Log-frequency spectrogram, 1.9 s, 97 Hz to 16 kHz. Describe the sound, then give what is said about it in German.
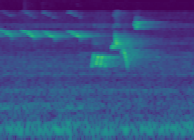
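A nightingale sings alone in Bamberg, Bavaria, Germany, with clear, high whistled notes that slide downward, followed by a brief burst of lower, richer phrases. The song is steady. “Allerdings haben sie aus Bayern bisher nur etwa 70 Aufnahmen bekommen, wie diese aus Bamberg.”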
